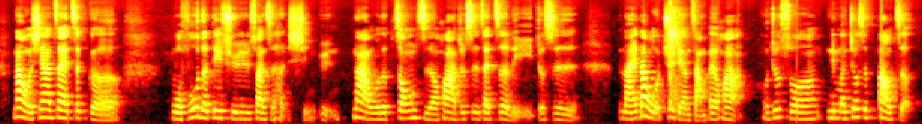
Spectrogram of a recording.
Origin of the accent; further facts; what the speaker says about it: Yuli, Hualien County, Taiwan; 因为我就是从小在这里长大的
